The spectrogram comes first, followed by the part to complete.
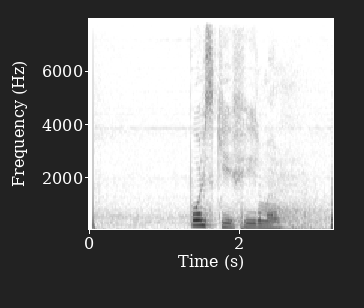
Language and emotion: Russian, sad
